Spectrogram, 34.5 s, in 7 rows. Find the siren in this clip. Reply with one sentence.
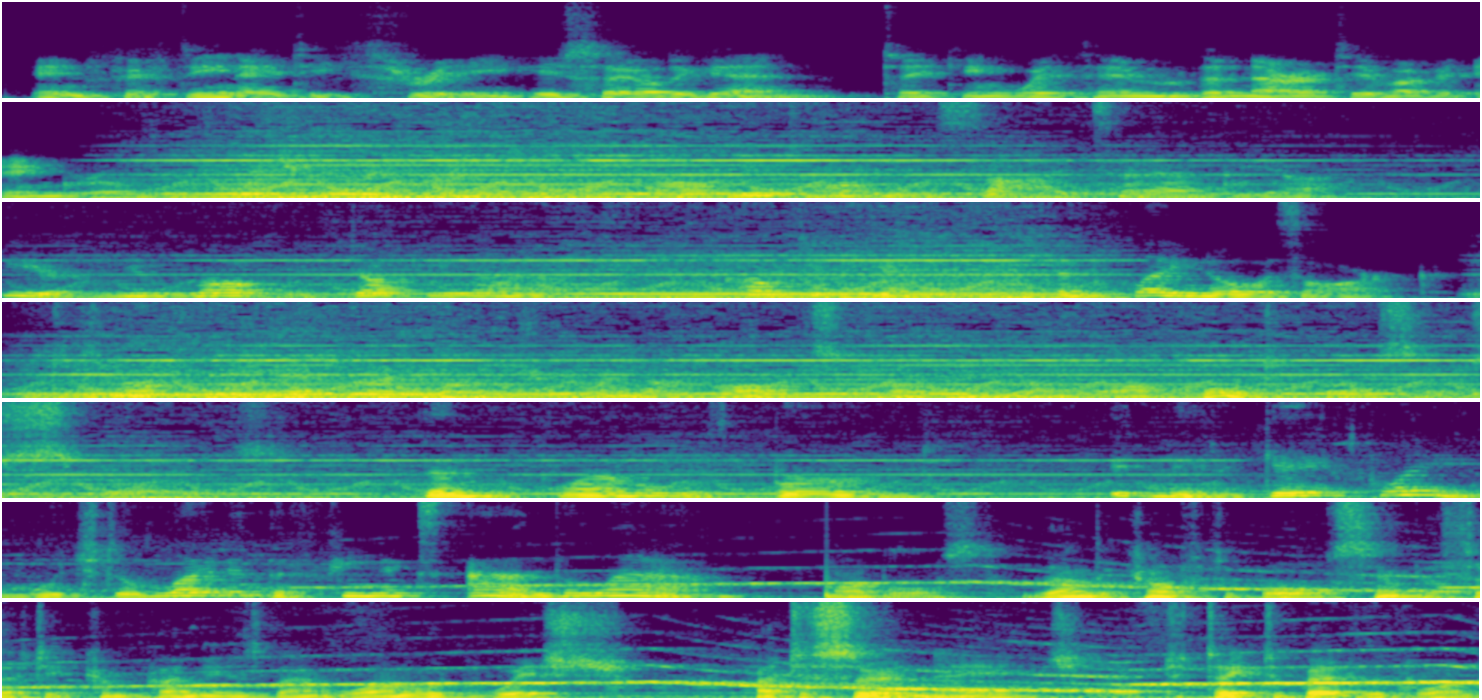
You can hear the siren from 5.2 to 13.7 s and from 14.7 to 34.4 s.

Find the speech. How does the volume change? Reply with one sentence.
The loudness of the talking goes up.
